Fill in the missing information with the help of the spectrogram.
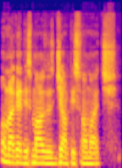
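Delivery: ordinary talk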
